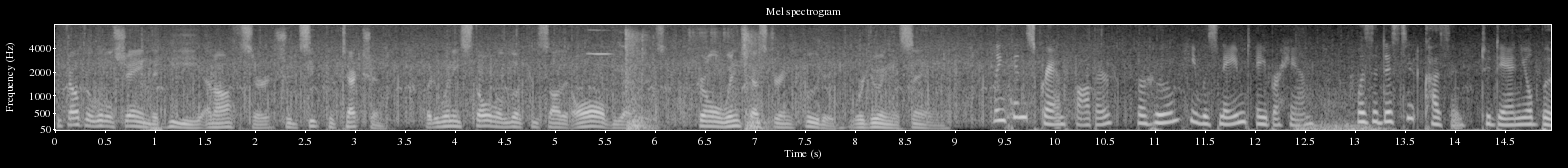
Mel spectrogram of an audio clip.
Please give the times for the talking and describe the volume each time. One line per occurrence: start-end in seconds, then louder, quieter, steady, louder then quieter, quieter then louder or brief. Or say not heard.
0.0-14.9 steady.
